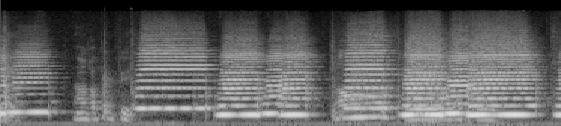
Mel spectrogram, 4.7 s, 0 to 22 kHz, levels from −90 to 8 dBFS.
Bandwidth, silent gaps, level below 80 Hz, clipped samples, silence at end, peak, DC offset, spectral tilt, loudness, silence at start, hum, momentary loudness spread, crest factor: 14 kHz; none; -44 dBFS; under 0.1%; 0 s; -2 dBFS; under 0.1%; -3.5 dB/octave; -12 LUFS; 0 s; none; 11 LU; 10 dB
